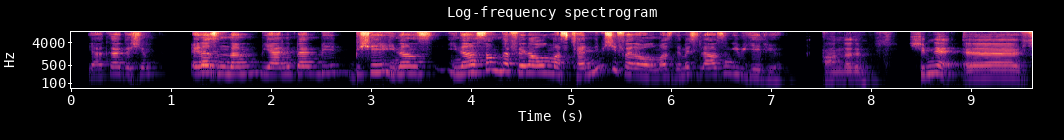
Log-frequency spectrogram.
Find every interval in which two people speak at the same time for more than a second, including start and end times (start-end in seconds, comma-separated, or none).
none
